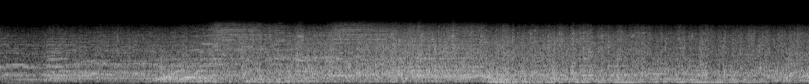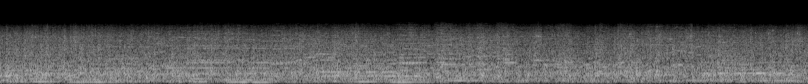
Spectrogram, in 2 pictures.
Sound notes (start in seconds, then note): 7.7 train clacking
